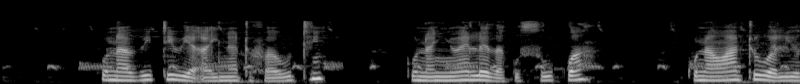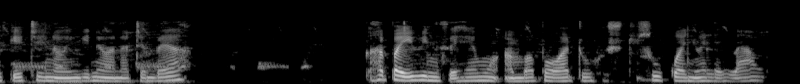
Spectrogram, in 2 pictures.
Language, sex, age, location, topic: Swahili, female, 25-35, Kisumu, finance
